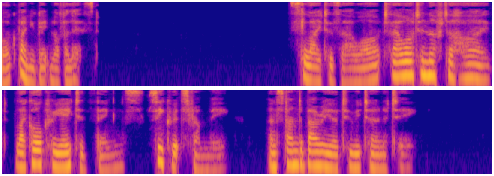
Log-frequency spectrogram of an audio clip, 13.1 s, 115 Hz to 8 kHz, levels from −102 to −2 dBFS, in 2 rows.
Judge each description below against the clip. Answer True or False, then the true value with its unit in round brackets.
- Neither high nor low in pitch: True (165 Hz)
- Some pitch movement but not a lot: True (3.0 semitones)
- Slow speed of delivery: True (125 wpm)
